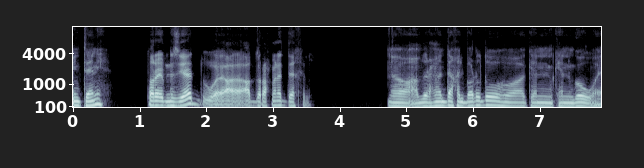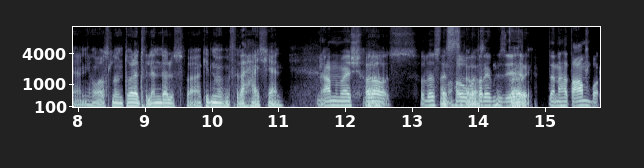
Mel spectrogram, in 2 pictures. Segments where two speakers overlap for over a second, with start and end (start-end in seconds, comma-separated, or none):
13.4-14.8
